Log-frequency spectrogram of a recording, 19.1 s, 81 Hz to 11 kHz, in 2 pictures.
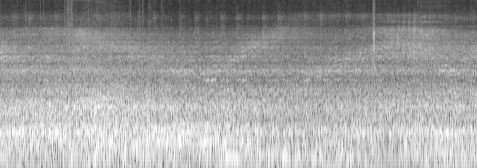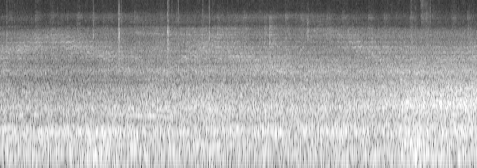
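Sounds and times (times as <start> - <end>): car cabin road and engine rumble: 0.0 - 19.0.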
